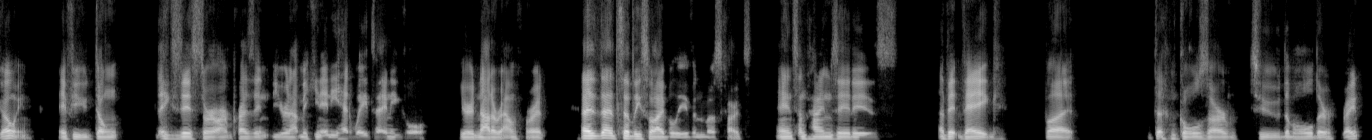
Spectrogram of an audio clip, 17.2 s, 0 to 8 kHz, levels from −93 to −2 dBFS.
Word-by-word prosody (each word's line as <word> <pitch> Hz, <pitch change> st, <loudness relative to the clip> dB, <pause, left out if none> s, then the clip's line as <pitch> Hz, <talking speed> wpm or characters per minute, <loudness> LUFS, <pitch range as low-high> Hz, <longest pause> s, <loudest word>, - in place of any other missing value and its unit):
going. 130 Hz, +4 st, +1 dB, 0.3 s
If -, -, -1 dB
you 100 Hz, -2 st, -1 dB
don't 100 Hz, +1 st, 0 dB, 0.5 s
exist 105 Hz, -3 st, +1 dB
or 100 Hz, -1 st, +3 dB
aren't 100 Hz, -1 st, -1 dB
present, 105 Hz, -2 st, -3 dB
you're 105 Hz, 0 st, -3 dB
not 100 Hz, -1 st, -1 dB
making 105 Hz, 0 st, -4 dB
any 100 Hz, 0 st, -1 dB
headway 95 Hz, -2 st, -3 dB
to -, -, -5 dB
any 100 Hz, -2 st, -4 dB
goal. 100 Hz, -, -7 dB, 0.4 s
You're 95 Hz, -1 st, +2 dB
not 95 Hz, 0 st, +3 dB
around 95 Hz, +1 st, +1 dB
for 95 Hz, -, -1 dB
it. 95 Hz, -, -3 dB, 0.5 s
Uh, 135 Hz, 0 st, +11 dB
that's 140 Hz, 0 st, +4 dB
at 125 Hz, -3 st, +7 dB
least 120 Hz, -2 st, +1 dB
what 105 Hz, -2 st, +5 dB
I 105 Hz, 0 st, +5 dB
believe 100 Hz, -1 st, -3 dB
in 105 Hz, -, -6 dB
the 100 Hz, -, -7 dB
most 95 Hz, 0 st, -6 dB
cards. -, -, -6 dB, 0.3 s
And 105 Hz, 0 st, +2 dB
sometimes 105 Hz, -1 st, 0 dB
it 105 Hz, -1 st, +2 dB
is 100 Hz, 0 st, -4 dB, 0.5 s
a -, -, 0 dB
bit 115 Hz, 0 st, +3 dB
vague, 105 Hz, -1 st, +3 dB, 0.5 s
but 100 Hz, -3 st, +1 dB, 1.0 s
the -, -, +1 dB, 0.2 s
goals 100 Hz, 0 st, -1 dB
are 100 Hz, -2 st, -1 dB, 0.3 s
to 100 Hz, -2 st, -4 dB
the 100 Hz, 0 st, -2 dB
beholder. 105 Hz, 0 st, -2 dB
Right? -, -, -1 dB
100 Hz, 165 wpm, -25 LUFS, 100-105 Hz, 1.0 s, Uh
